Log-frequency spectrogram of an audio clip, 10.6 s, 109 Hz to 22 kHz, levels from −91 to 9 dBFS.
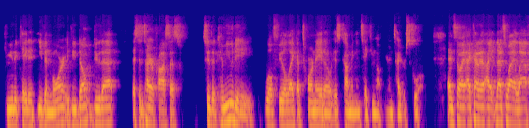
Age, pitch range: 30-49, 110-125 Hz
